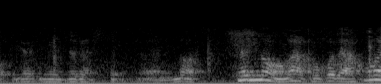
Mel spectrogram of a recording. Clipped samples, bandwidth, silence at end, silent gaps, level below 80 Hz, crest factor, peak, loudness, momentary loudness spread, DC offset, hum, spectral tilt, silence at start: under 0.1%; 6 kHz; 0 s; none; -54 dBFS; 16 dB; -16 dBFS; -34 LUFS; 15 LU; 1%; none; -9 dB/octave; 0 s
